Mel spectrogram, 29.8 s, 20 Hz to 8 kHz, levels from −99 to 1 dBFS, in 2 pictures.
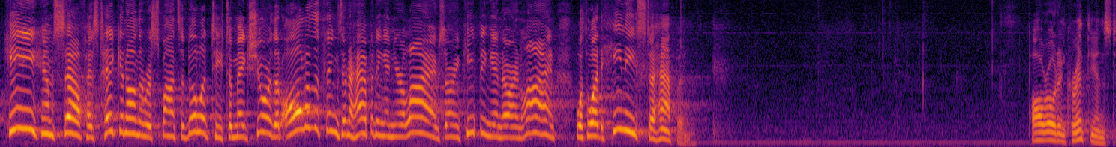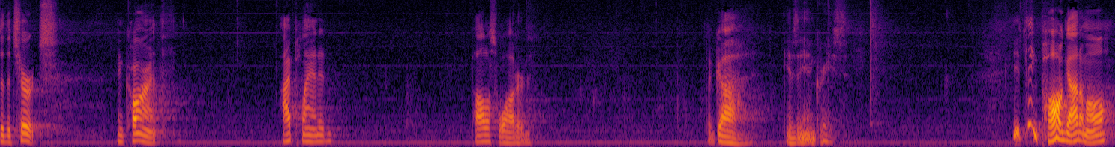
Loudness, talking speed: -26 LUFS, 115 wpm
